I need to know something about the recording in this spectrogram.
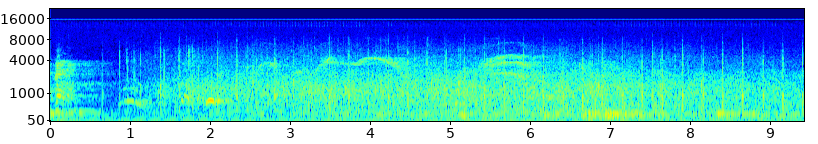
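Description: Acoustic guitars and a balalaika play a lively tune.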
